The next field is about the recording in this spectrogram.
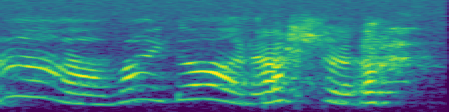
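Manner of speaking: put-on starstruck sixteen-year-old girl voice. Retelling her past self watching [name] on TV, imitating a typical sixteen-year-old girl. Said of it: "the typical sixteen-year-old girl going".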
